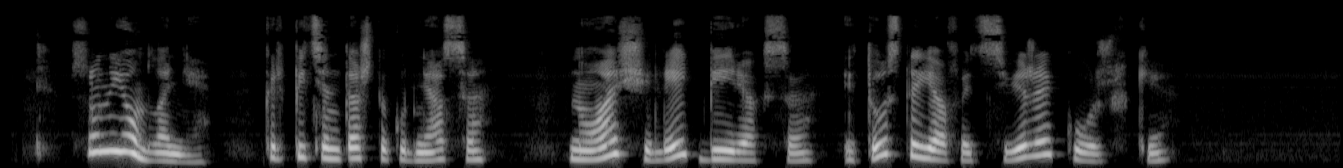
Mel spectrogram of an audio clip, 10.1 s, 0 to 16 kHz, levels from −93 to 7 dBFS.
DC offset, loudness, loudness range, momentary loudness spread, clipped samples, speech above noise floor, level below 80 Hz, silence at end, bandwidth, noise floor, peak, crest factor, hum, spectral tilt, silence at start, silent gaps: under 0.1%; -25 LUFS; 3 LU; 15 LU; under 0.1%; 54 dB; -84 dBFS; 1.35 s; 11.5 kHz; -78 dBFS; -6 dBFS; 20 dB; none; -6 dB/octave; 0.65 s; none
